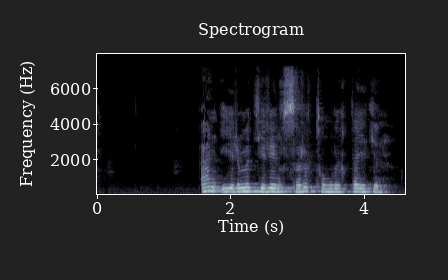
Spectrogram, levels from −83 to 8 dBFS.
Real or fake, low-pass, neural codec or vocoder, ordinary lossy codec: real; 7.2 kHz; none; AAC, 32 kbps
